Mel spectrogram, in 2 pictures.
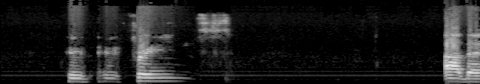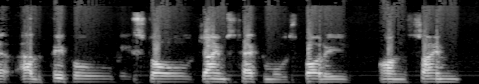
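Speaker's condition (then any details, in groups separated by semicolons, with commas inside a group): Stutter; sometimes takes a while to get words out; repeated sounds, repeated words, prolonged sounds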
